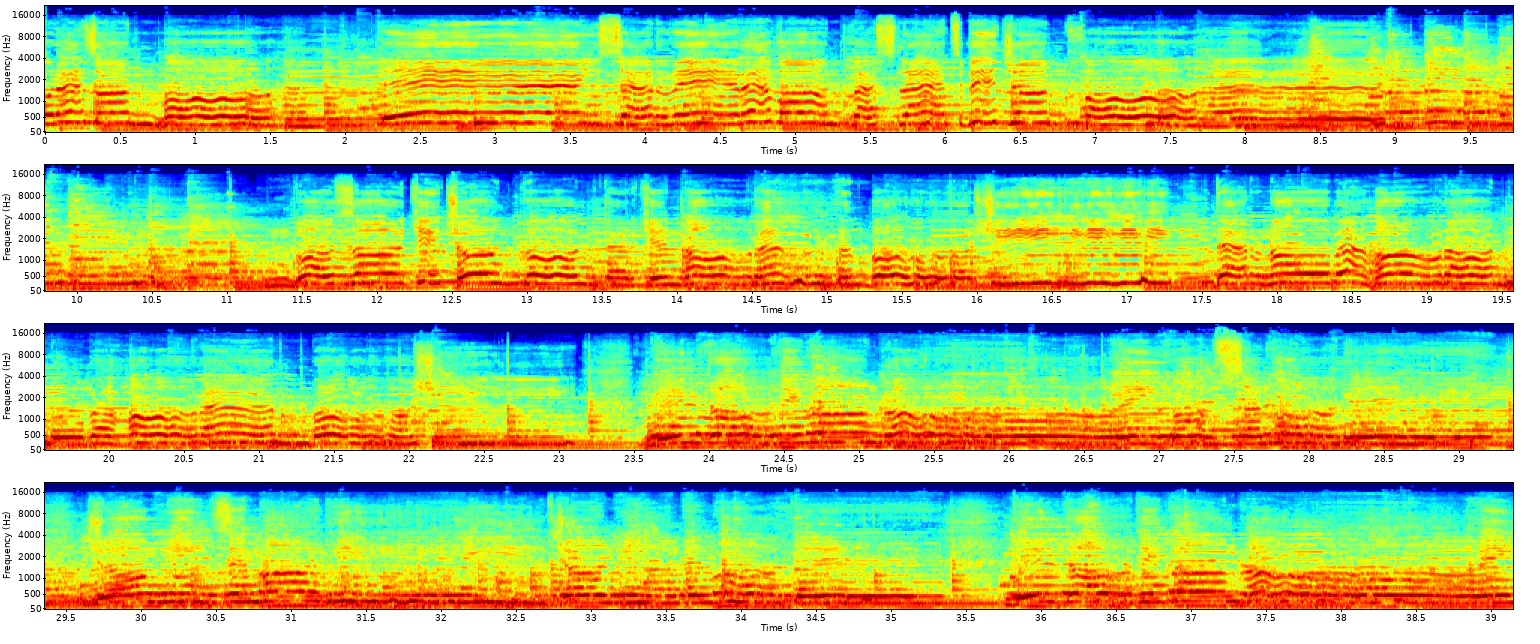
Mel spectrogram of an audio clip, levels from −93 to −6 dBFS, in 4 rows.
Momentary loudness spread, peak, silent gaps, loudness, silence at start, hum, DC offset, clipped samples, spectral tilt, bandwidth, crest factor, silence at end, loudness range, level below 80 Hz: 3 LU; 0 dBFS; none; -10 LUFS; 0 s; none; under 0.1%; under 0.1%; -6 dB/octave; 16.5 kHz; 8 dB; 0 s; 2 LU; -40 dBFS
